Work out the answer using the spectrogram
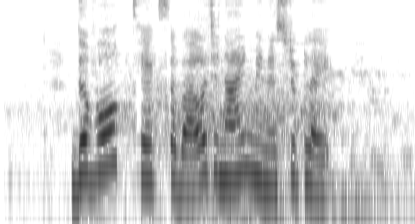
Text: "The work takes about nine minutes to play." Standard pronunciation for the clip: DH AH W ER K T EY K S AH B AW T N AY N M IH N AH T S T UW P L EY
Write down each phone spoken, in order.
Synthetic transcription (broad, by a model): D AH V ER K T EY K S AH B AW T N AY N M IH N AH T S T UW P L EY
